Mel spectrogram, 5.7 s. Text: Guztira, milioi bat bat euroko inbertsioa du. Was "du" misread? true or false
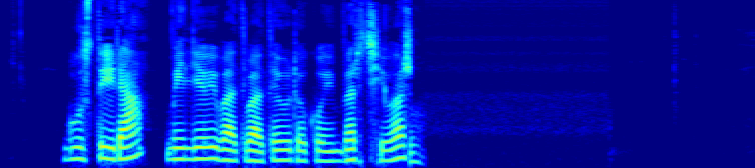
false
